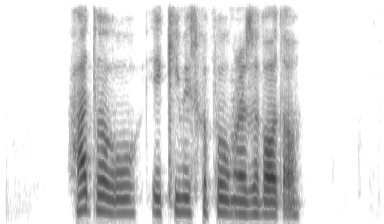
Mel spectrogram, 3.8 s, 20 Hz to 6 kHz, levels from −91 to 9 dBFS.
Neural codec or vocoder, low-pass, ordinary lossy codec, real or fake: vocoder, 44.1 kHz, 128 mel bands, Pupu-Vocoder; 5.4 kHz; Opus, 64 kbps; fake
